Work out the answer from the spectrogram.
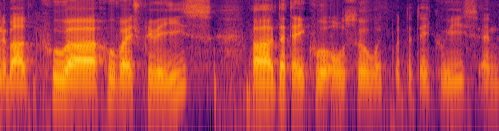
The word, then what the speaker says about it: Dataiku: So Dataiku is a French company. Always difficult to pronounce that name for English people. So it's Dataiku, but you can say Dataiku. It's fine as well.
